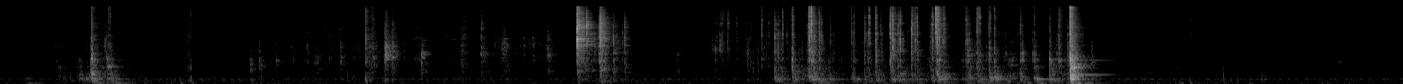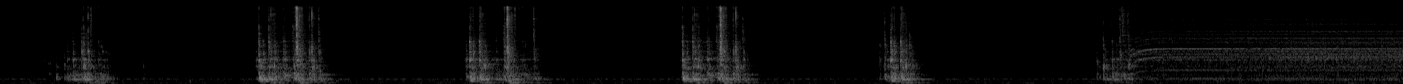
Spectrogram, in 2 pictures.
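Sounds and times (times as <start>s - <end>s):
motor whir with high whine: 25.3s - 28.0s.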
